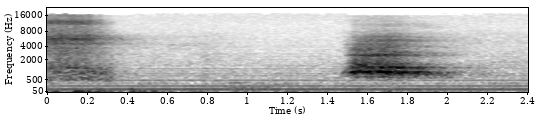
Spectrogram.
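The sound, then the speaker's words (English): A deep breath is drawn in during a church talk: a brief breathy rush at the start, a quiet pause, then a louder, longer airy breath. No words are spoken. “Take a deep breath.”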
